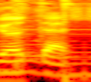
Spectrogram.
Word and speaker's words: Gönder: Çok güzel 15 kadına ini bacanya apa? Gonder. Gönder.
